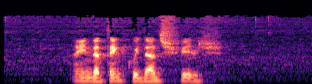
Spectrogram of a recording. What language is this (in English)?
Portuguese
